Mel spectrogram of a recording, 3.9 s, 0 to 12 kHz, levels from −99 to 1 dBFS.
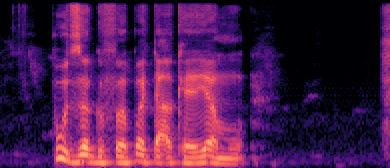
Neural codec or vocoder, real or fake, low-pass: autoencoder, 48 kHz, 128 numbers a frame, DAC-VAE, trained on Japanese speech; fake; 10.8 kHz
